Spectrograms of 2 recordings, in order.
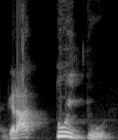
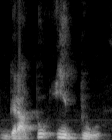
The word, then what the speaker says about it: gratuito: Até porque a pronúncia é gratuito e não gratuito.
